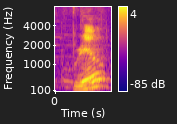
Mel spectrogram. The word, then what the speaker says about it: Rhyll: the tender position is on the island of real real real that's how you pronounce it so where is real what it's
